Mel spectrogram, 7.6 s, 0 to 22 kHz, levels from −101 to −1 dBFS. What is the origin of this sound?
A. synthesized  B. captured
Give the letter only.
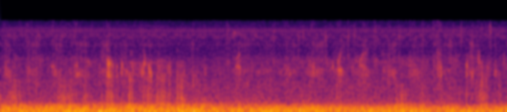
B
